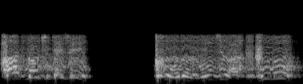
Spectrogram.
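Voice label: Japanese damaged engine mood med; War Thunder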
